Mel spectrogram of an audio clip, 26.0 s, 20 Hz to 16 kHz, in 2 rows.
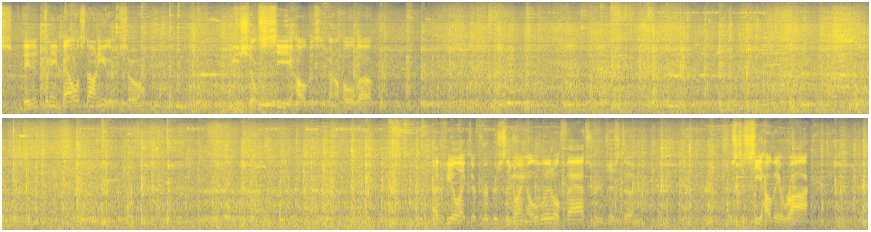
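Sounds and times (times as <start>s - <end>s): freight train rumbling past: 0.0s - 25.9s
wheels clacking on rails: 0.0s - 25.9s.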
